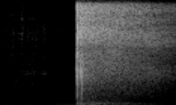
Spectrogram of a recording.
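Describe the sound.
A shaken soda can cracked open: after a near-silent moment comes a sudden sharp burst, then a bright hissing spray of fizz that slowly fades.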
